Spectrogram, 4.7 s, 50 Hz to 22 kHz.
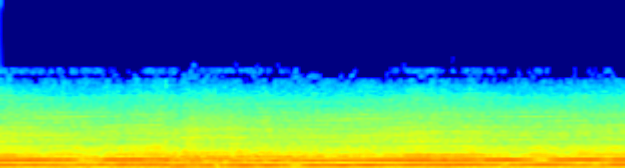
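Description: A Honda Formula One car engine in the F1 Championship Edition racing game screams at high, steady revs, with a brief dip in pitch as it shifts. The whine holds constant and loud for the whole stretch with no talking.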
